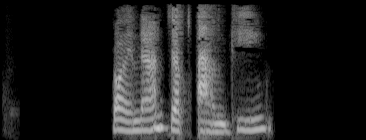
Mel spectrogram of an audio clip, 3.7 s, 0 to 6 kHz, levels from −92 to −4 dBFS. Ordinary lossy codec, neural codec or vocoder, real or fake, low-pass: MP3, 24 kbps; codec, 16 kHz, 0.5 kbps, FreqCodec, larger model; fake; 5.4 kHz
